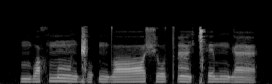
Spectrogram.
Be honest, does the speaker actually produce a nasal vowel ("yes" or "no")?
yes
